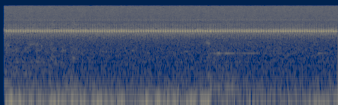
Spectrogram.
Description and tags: crickets in spring, with a (far) sheepbell in background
